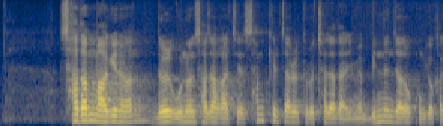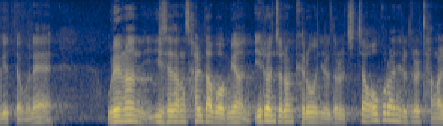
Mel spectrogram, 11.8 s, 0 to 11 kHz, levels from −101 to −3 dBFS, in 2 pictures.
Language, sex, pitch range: Korean, male, 135-180 Hz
